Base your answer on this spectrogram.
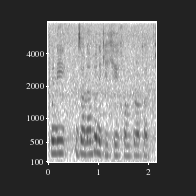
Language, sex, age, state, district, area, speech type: Assamese, female, 18-30, Assam, Majuli, urban, spontaneous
